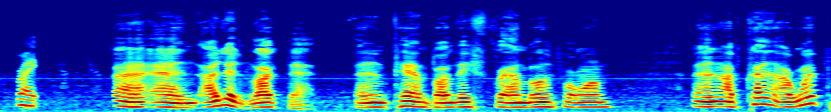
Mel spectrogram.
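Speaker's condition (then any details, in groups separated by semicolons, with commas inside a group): Tongue cancer; radiation-treated tongue cancer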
